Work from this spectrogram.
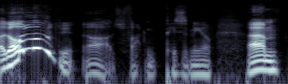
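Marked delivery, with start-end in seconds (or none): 0.0-0.7 voice cracking. Retold or imitated. Showing a teen how a voice break sounds, cracking high. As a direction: voice breaks high and loud mid-sentence. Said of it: "voice breaks".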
